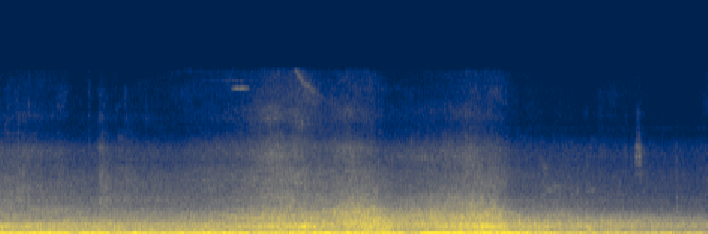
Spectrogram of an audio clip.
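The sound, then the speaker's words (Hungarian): Dense city street traffic on József körút, a city boulevard, rumbles steadily all around as people cross it on foot, with engines droning and vehicles passing in a continuous loud wash. Voices murmur faintly beneath the roar. “A minden esetre most kerünk át a József körúton, úgyhogy egy pillanatra azért megszakítjuk a beszélgetést.”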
